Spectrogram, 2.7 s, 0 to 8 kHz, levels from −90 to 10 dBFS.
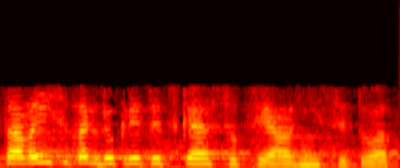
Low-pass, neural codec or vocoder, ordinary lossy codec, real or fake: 7.2 kHz; none; AAC, 16 kbps; real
